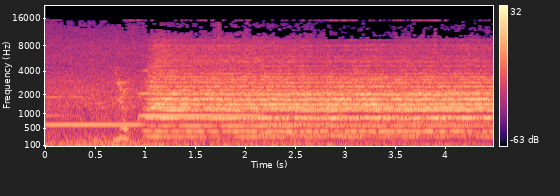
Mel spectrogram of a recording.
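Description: A train horn blares loudly and steadily.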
